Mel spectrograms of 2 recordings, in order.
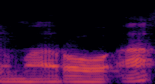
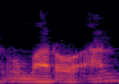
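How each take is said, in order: First: The word ends on a plain a vowel. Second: The word ends with an added n sound. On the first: The speaker calls it right. "tapi umara'a" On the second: The speaker calls it wrong. "bukan umara'an"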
